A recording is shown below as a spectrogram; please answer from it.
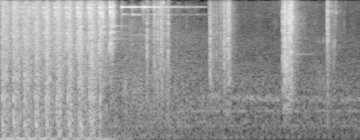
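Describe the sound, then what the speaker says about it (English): Rapid automatic gunfire fired from the hip in Call of Duty: Black Ops Cold War, a loud sustained burst that cuts off abruptly, followed by a few faint clicks and thuds in near quiet. "And you can also fire from the hip."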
